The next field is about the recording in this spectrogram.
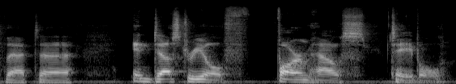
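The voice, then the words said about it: Dramatic movie-trailer voice. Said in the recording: “you have to say it in a movie voice”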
